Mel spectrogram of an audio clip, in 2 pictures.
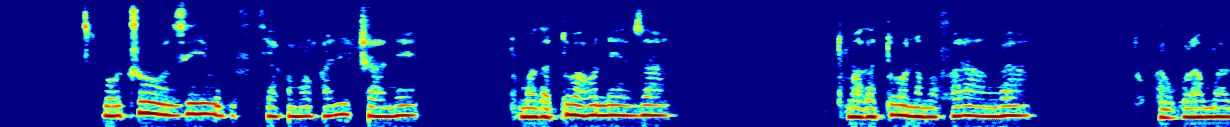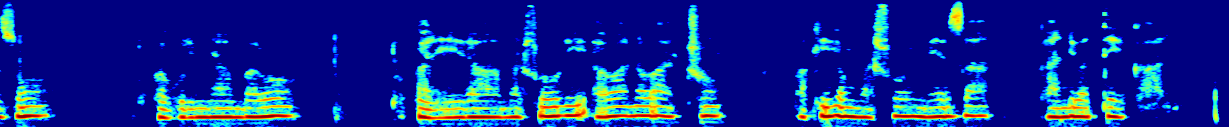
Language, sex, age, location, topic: Kinyarwanda, female, 36-49, Musanze, finance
